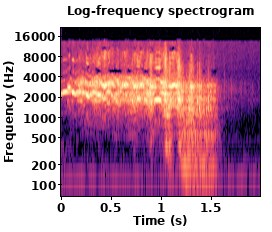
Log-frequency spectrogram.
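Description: A horse, a mare standing on a seashore, neighs once, a loud, quavering whinny lasting about a second and a half with a shaky, breathy finish, then fades into a faint low hum.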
